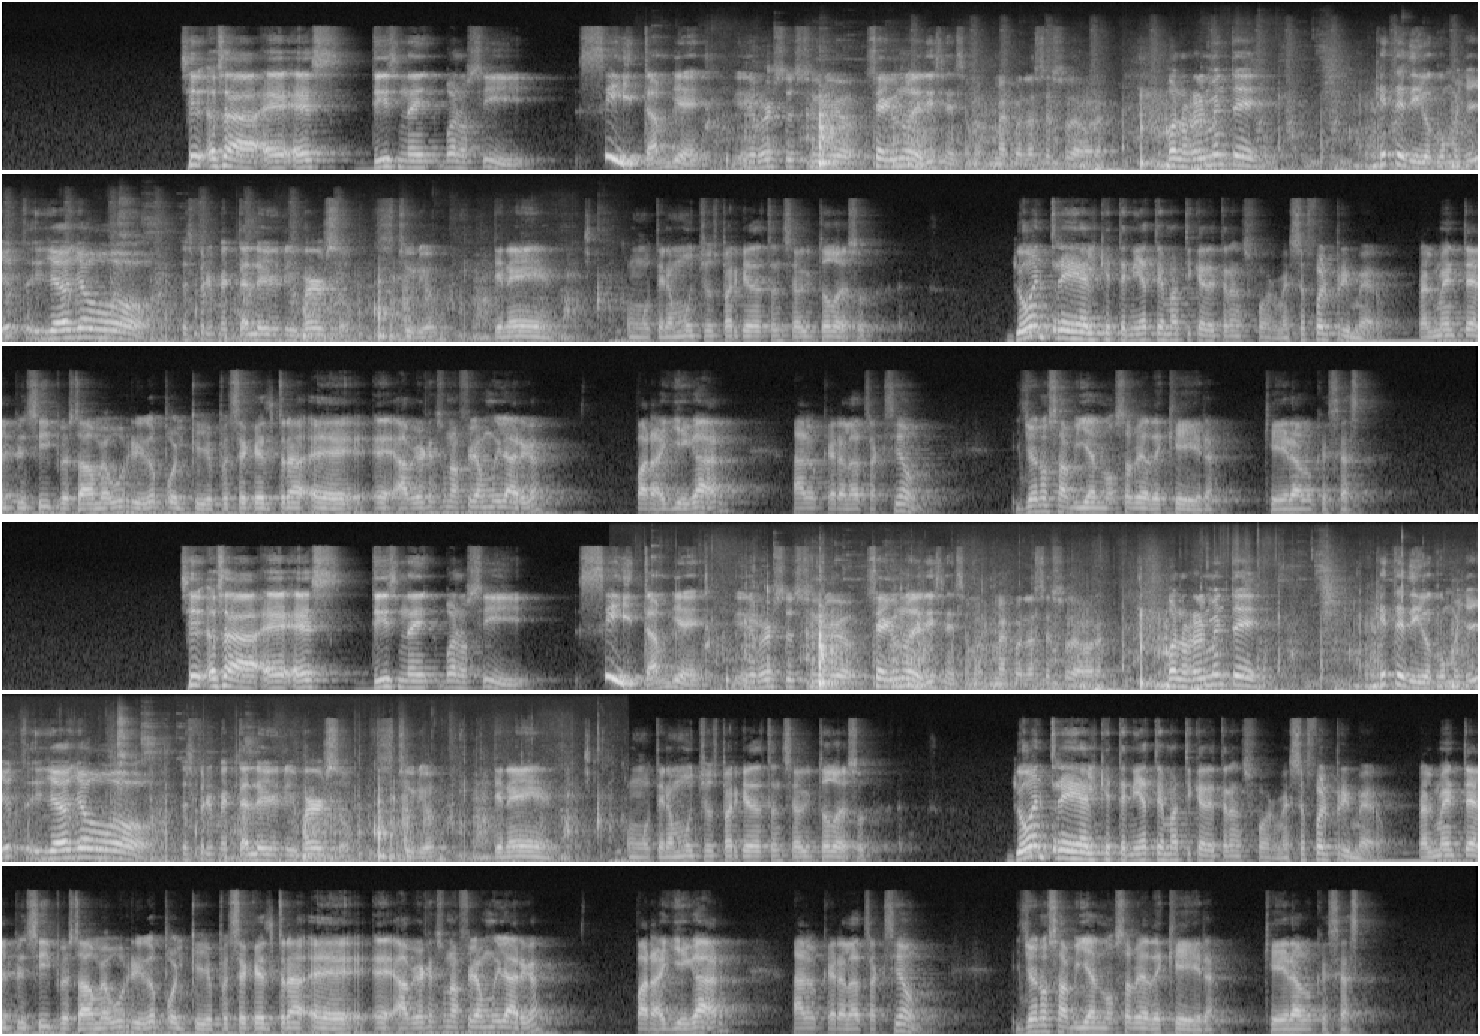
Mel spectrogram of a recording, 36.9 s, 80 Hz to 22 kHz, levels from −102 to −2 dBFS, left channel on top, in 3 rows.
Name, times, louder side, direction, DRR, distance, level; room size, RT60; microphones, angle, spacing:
voice 1, 1.5-2.8 3.1-4.4 4.8-10.5 11.5-16.0 16.4-16.9 17.5-19.5 20.7-23.8 24.1-29.1 29.9-30.7 31.2-32.3 33.1-34.7 35.1-35.9, right 2 dB, 15° right, 9 dB, 0.5 m, -26 dB
Livestock farm animals working animals, 5.1-17.5, right 3 dB, 60° right, 0.6 m, -32 dB
sound 1, 7.6-9.3 9.6-11.3 11.6-13.3 13.6-15.5, left 1 dB, 75° left, 2.2 m, -39 dB
sound 2, 23.3-29.3, right 1 dB, 55° left, 3.0 m, -47 dB
8.0 x 5.6 x 7.2 m, 0.91 s
head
